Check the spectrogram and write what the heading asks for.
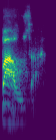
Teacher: cuando tú pronuncias pausa, en realidad la sílaba que pronuncias más fuerte es la A. Por eso se le llama vocal fuerte.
